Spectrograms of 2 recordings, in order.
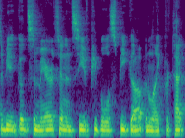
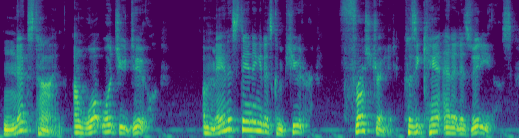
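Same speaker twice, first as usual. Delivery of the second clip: TV show narration; 4 semitones higher than usual. Acted. Vlogger narrating his made-up show outro, announcer style. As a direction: introduce the episode like a show host.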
